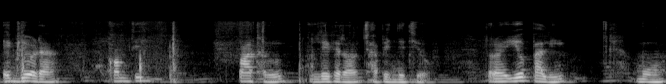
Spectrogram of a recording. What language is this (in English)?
Nepali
